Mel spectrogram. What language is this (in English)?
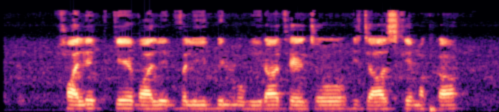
Urdu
